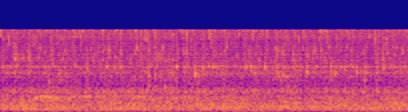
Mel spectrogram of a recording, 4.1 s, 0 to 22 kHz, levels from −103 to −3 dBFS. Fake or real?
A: real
